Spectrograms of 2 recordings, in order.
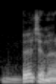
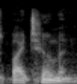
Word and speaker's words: bitumen: Pronounced bitumen. I always thought it was bitumen.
